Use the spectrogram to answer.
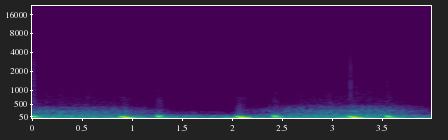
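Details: Heartbeat and breathing of Sharko, the animated cartoon shark (Zig & Sharko, Xilam Animation): paired low lub-dub thuds, about 53 beats a minute, with soft breathing between beats; a slow heartbeat.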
